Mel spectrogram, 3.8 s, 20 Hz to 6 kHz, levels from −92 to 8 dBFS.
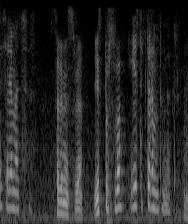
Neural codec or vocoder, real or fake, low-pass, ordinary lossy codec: none; real; 5.4 kHz; AAC, 24 kbps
